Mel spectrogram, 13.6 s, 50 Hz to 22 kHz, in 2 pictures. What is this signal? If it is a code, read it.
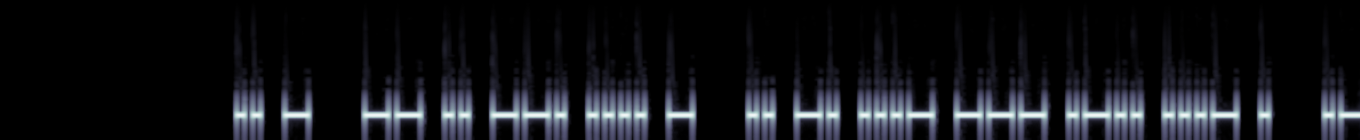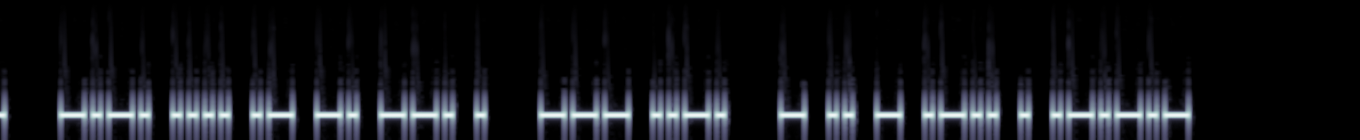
Morse code, heard as a keyed tone, about 30 wpm, 700 Hz. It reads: IT MIGHT INVOLVE A CHANGE OF TITLE.
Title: Sentences from Top 1200 Words 30wpm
